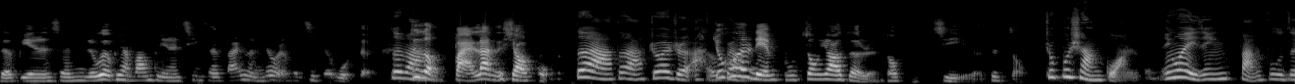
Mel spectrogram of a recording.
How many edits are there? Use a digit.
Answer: 2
